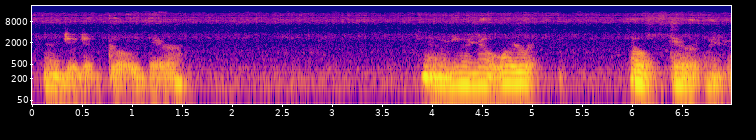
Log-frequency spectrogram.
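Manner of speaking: quiet mumbling to oneself. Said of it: "I'm mumbling to myself".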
